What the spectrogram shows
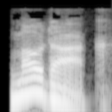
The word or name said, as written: modoc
